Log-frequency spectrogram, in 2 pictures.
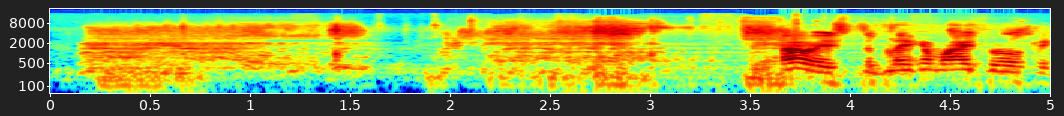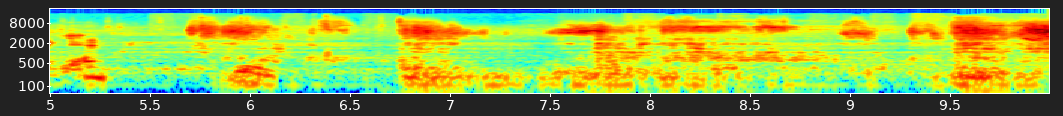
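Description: Magic spells blast and whoosh during a fight.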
